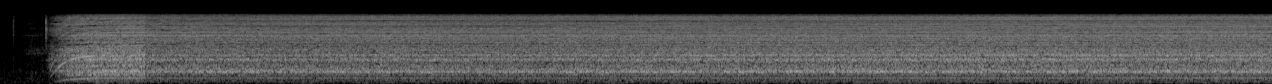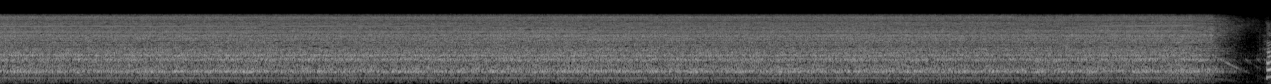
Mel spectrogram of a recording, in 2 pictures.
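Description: A handheld heat tool used for embossing paper labels runs continuously, a loud steady fan-driven whoosh with a constant hum that starts abruptly, holds unchanged for about twenty-four seconds, then cuts off.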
